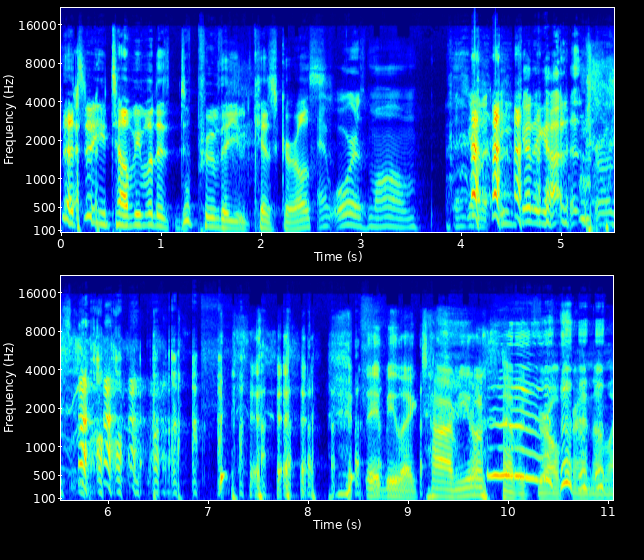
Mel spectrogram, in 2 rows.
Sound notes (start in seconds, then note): 6.3 everyone laughing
